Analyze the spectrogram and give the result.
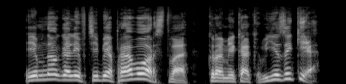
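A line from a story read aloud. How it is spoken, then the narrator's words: Shouted. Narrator (Russian): крикнул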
